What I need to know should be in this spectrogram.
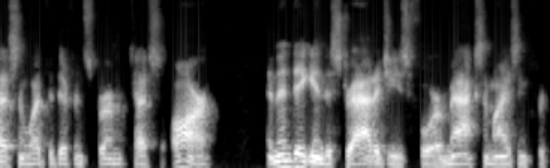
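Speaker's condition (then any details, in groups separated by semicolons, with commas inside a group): No condition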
